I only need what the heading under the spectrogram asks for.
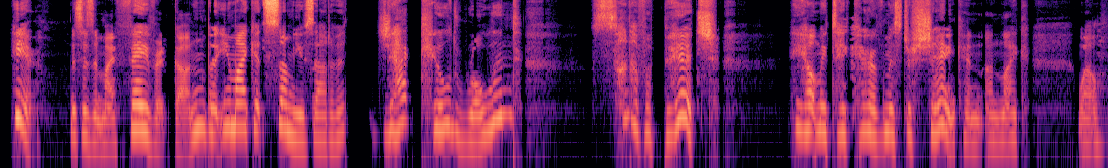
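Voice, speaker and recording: A woman's voice: a little high, a bit bright, dry recording, clean studio sound. A woman voicing a flirtatious, brash bar owner in a video game, speaking in a sultry, suggestive purr. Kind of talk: video game character dialogue.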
